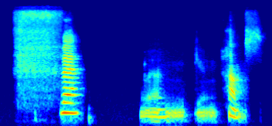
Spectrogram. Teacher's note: Fa, fa has flow of breath. This is a hums letter.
